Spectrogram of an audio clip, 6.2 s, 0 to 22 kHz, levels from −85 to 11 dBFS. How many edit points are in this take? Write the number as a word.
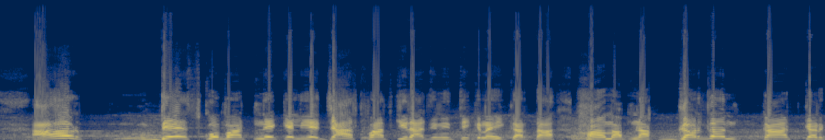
one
